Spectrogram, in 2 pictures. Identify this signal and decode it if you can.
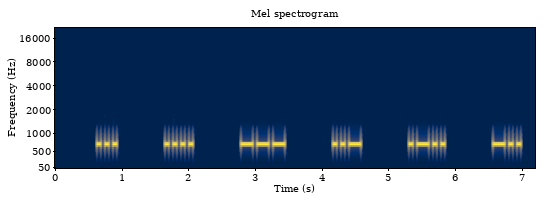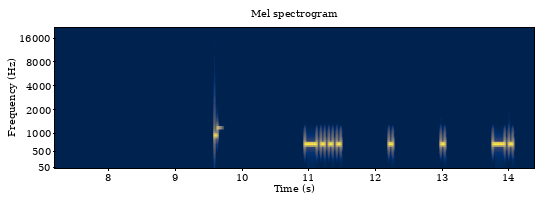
Morse code, heard as a keyed tone, about 20 wpm, spaced as for 9 wpm, 700 Hz. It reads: SHOULD BEEN
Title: 4x Character Spacing - Top 300 Words - 20wpm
